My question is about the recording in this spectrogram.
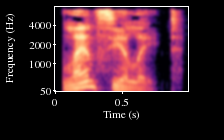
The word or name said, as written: lanceolate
